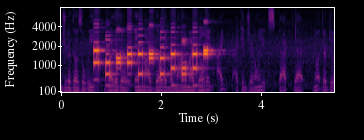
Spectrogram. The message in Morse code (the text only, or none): none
